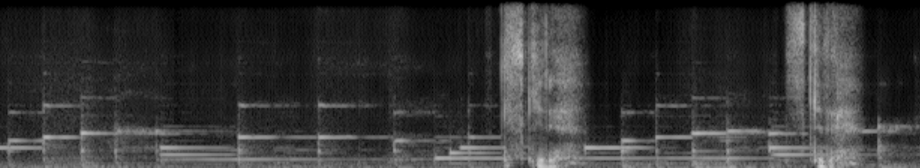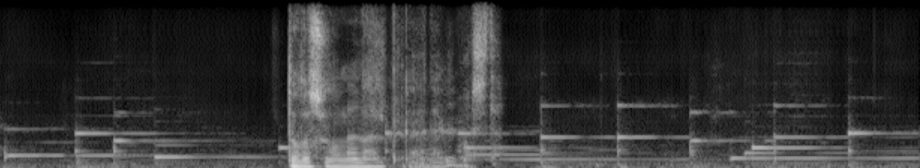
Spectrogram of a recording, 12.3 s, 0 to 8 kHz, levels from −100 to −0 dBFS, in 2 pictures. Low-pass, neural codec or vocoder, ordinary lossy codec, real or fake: none; codec, 16 kHz, 4 kbps, X-Codec, HuBERT features, trained on balanced general audio; none; fake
